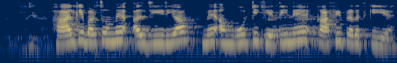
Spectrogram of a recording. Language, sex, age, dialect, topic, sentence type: Hindi, female, 18-24, Kanauji Braj Bhasha, agriculture, statement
